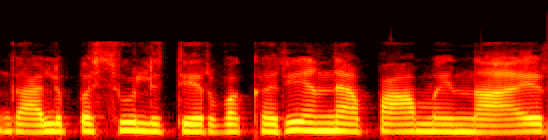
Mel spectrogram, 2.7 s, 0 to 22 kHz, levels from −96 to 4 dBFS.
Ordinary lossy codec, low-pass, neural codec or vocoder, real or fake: AAC, 64 kbps; 7.2 kHz; codec, 16 kHz, 16 kbps, FunCodec, trained on LibriTTS, 50 frames a second; fake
